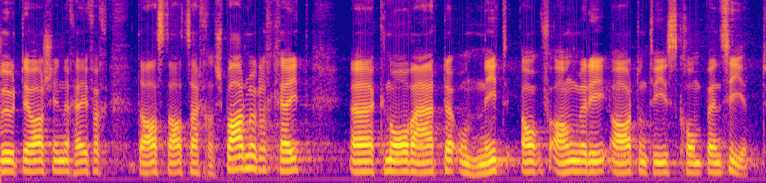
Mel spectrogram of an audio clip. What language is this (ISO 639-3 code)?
gsw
